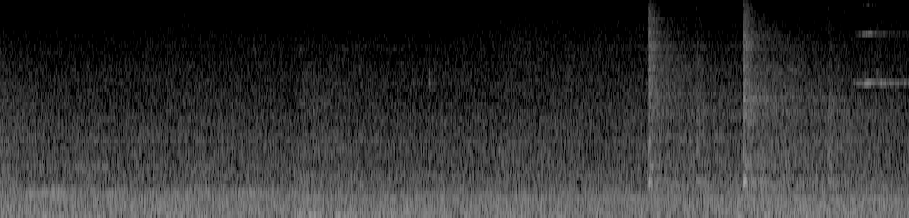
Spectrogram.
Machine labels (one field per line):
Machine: pump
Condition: normal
